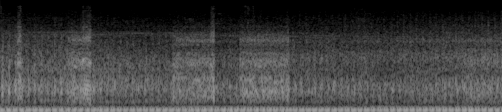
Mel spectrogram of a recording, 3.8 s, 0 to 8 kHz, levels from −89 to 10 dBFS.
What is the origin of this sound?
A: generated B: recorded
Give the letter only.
B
